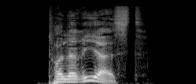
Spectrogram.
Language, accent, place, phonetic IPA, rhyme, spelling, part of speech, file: German, Germany, Berlin, [toləˈʁiːɐ̯st], -iːɐ̯st, tolerierst, verb, De-tolerierst.ogg
- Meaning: second-person singular present of tolerieren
